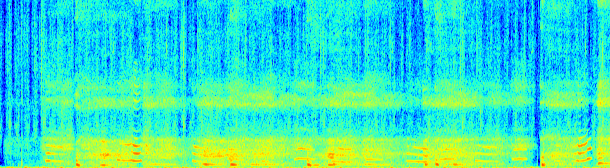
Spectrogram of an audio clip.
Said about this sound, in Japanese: 運動してるからさ、息が上がってきちゃったな。あー、そうだ、左右の耳にも吐息を流し込んであげる。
